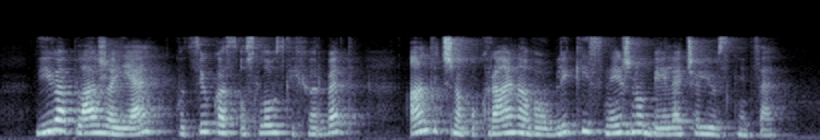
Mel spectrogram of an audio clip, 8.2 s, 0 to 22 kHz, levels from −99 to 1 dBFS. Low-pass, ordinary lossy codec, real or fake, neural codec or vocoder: 7.2 kHz; none; real; none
